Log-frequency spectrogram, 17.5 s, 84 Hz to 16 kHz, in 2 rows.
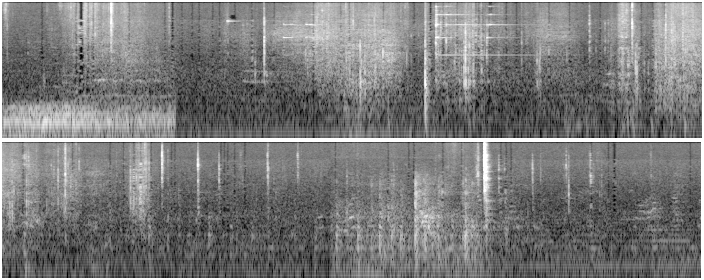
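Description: Scattered clicks and handling noise from a ratchet wrench turning the sump pan bolts of a Mercedes 722.9 automatic gearbox a further 180 degrees, after a first pass to 4 Nm. A low hum fills the first two seconds and then cuts off abruptly.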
